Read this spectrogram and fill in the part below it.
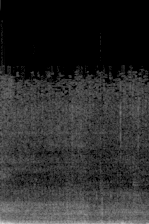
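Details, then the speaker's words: Motorcycle idling after a workshop repair and oil change for water that got into the engine during Honduras floods and caused a growing engine noise: steady, low, even idle with no knocks, ticks or misses, engine healthy. "Nous revoilà avec le petit cheval qui rugit !"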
